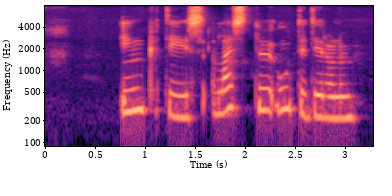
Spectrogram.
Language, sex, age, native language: Icelandic, female, 30-39, Icelandic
